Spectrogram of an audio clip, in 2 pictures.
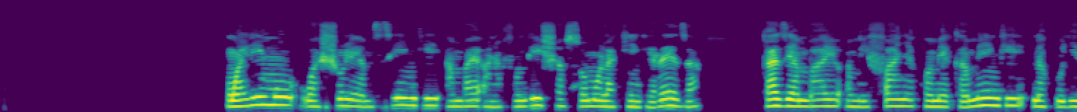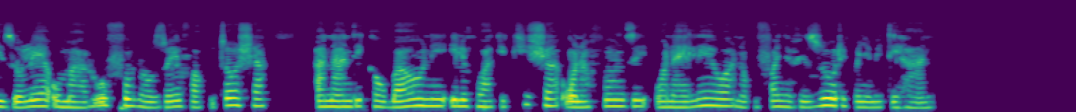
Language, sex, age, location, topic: Swahili, female, 18-24, Dar es Salaam, education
